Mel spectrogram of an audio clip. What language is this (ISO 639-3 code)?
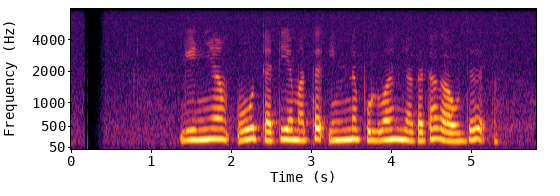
sin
